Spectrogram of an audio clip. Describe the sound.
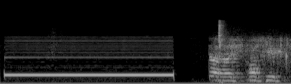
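A continuous steady telephone tone sounds for under two seconds while calling someone back, then cuts off and people talk over a line.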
